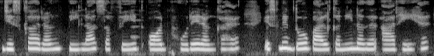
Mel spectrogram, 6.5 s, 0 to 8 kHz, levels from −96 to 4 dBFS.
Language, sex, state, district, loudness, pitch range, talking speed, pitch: Hindi, female, Jharkhand, Palamu, -15 LUFS, 250-275 Hz, 145 wpm, 260 Hz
